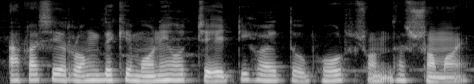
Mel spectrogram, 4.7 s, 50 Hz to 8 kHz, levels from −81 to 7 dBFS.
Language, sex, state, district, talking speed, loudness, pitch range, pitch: Bengali, male, West Bengal, Alipurduar, 125 wpm, -17 LUFS, 130-150 Hz, 145 Hz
